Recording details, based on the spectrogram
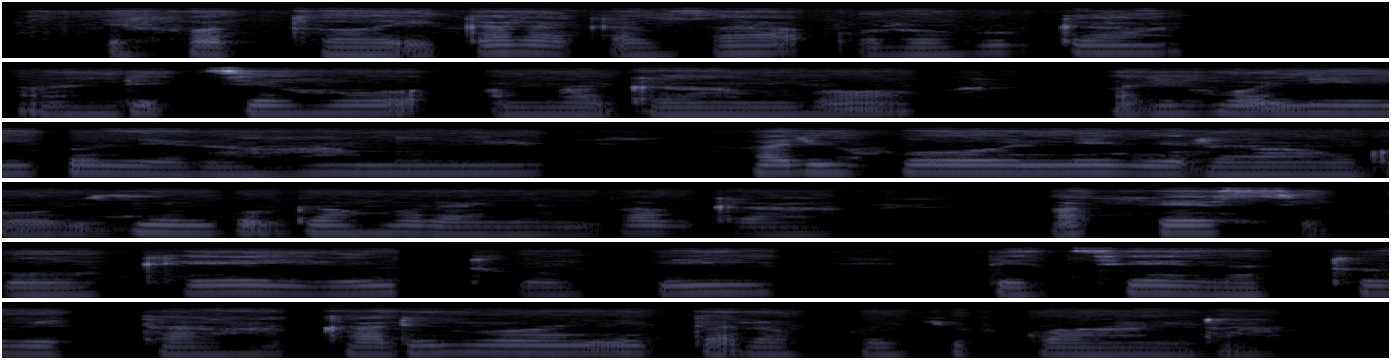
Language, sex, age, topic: Kinyarwanda, female, 18-24, government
